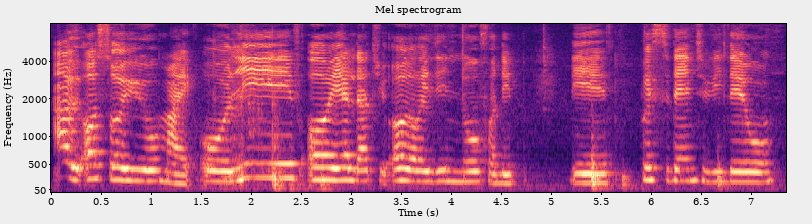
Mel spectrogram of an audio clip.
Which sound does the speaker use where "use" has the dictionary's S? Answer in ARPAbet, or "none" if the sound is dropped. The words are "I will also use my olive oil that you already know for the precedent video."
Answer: none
